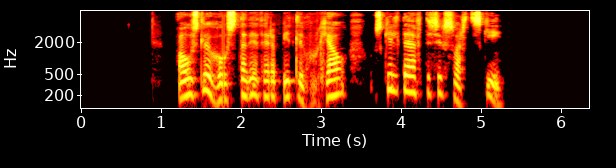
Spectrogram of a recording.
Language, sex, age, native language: Icelandic, female, 40-49, Icelandic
